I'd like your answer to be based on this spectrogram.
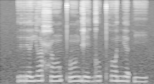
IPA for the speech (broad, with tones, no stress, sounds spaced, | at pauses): rʲ ɐ˧ j ɐ˦ ħ ɔ̃˨˦ pʼ ɔ̃˨˦ ɡ e˨ ɡ o˦ pʰ ɔ˦ nʲ ɐ˧ ʔ i˨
